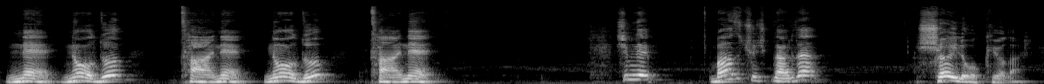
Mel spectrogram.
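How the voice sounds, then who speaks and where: Male teacher, husky and animated, sounds out syllables patiently for parents. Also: on the high side. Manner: slow, drawn-out syllable-by-syllable sounding out. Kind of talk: early reading lesson for parents.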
